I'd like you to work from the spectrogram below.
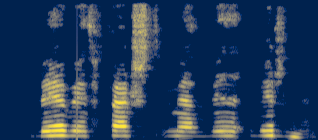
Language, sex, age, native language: Icelandic, female, 9, Icelandic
